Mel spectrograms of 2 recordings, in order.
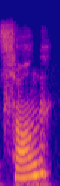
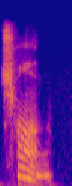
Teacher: you'll hear Cong, like with a TS, and you'll also hear Chong with like a CH kind of sound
